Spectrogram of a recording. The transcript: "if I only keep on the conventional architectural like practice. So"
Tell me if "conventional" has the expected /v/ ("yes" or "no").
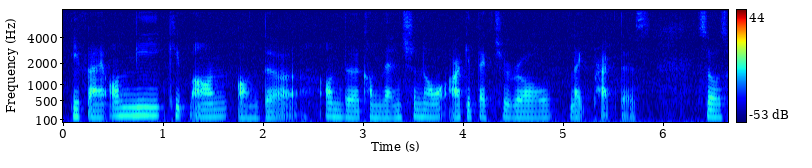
yes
